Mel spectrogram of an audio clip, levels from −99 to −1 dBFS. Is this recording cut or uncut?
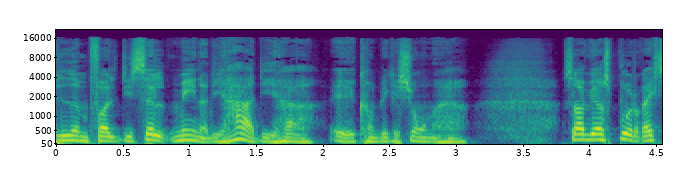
uncut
